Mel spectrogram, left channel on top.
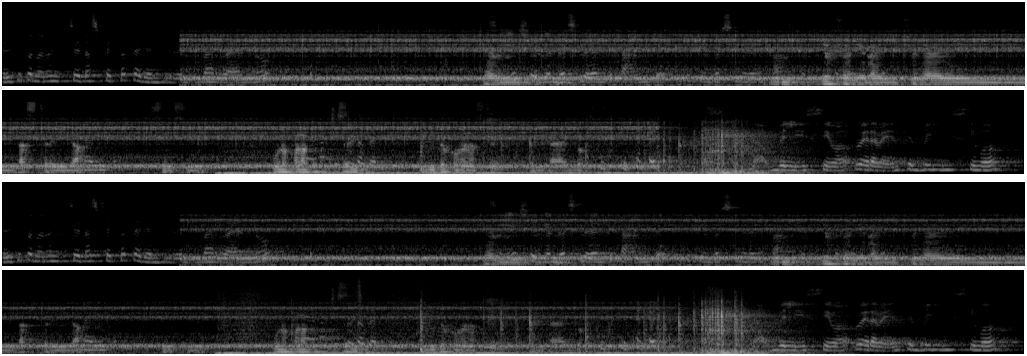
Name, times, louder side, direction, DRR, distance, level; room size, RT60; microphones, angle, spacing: voice 1, 0.0-2.8 4.4-4.5 4.9-8.6 11.0-11.3 13.1-14.1 15.0-15.6 16.1-20.3, left 1 dB, 5° left, 5 dB, 0.5 m, -43 dB
Mechanisms, 1.8-16.8, left 3 dB, 50° left, 1.0 m, -38 dB
voice 2, 4.8-5.4 7.7-11.1 11.7-12.3 12.9-13.9 14.4-15.2 15.5-16.1, left 4 dB, 75° left, 16 dB, 0.6 m, -37 dB
walking on a creaky floor, 12.4-17.7, right 1 dB, 60° right, 1.4 m, -38 dB
29.5 x 9.9 x 9.2 m, 2.3 s
head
